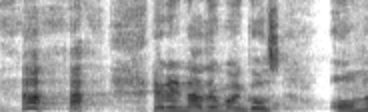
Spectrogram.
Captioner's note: laughs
